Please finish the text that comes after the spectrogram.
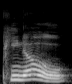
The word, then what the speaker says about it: pinot: And because the character of Miles also likes pinoa, pinoa, pino, pino, p i n o t.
